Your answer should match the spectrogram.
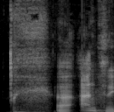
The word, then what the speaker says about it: Anthony: Anthony, good calls. Anthony's an Arsenal fan. Hi, Ant. Yeah, mate. Are you Anthony or Anthony? Yeah, it is a TH, but we don't pronounce the H.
